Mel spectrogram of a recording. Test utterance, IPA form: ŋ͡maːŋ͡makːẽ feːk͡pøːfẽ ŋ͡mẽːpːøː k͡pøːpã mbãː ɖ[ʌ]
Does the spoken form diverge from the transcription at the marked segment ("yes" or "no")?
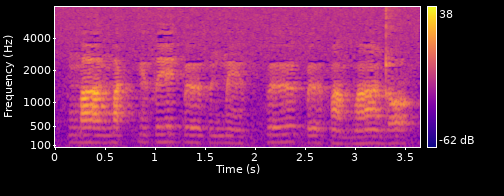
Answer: no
